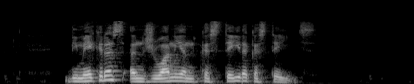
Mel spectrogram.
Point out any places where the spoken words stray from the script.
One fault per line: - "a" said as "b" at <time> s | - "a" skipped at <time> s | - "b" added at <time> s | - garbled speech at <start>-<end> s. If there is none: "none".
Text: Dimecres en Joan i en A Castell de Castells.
none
